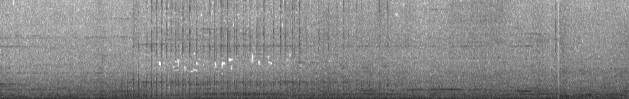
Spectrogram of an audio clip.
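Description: Street parade din: a steady low engine hum from the passing motor floats, mixed with music and crowd voices, with a brief rapid rattle near the middle.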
